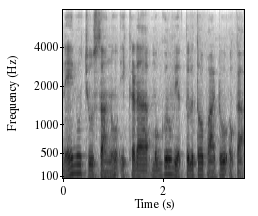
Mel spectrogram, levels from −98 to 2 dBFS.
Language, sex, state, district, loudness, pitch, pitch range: Telugu, male, Andhra Pradesh, Manyam, -16 LUFS, 105 Hz, 100-125 Hz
